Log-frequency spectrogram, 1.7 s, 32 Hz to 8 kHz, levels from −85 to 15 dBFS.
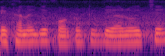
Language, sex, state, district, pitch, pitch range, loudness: Bengali, male, West Bengal, Paschim Medinipur, 135 Hz, 130-140 Hz, -26 LUFS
